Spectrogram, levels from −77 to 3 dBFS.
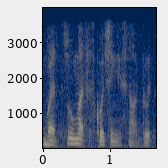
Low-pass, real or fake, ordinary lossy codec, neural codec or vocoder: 3.6 kHz; fake; MP3, 24 kbps; codec, 16 kHz in and 24 kHz out, 0.8 kbps, FocalCodec, streaming, 65536 codes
